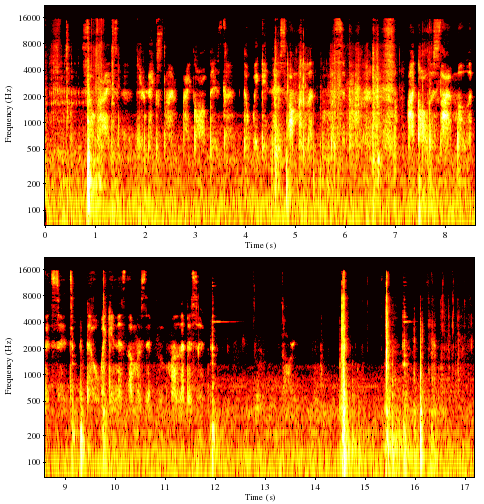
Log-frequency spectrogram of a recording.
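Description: Close whispering, broken by soft crackles and squishes of thick beaded slime being handled. Near the end comes a sharp snap, with the whispering gone quieter.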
